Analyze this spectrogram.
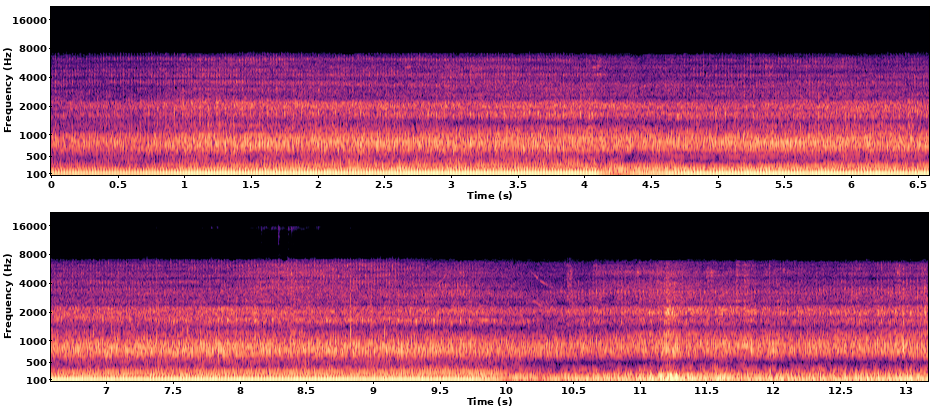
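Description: Diesel farm tractor engine running steadily under load as it pulls a seed planter across a field. Its note shifts about four seconds in and falls away about ten seconds in.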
